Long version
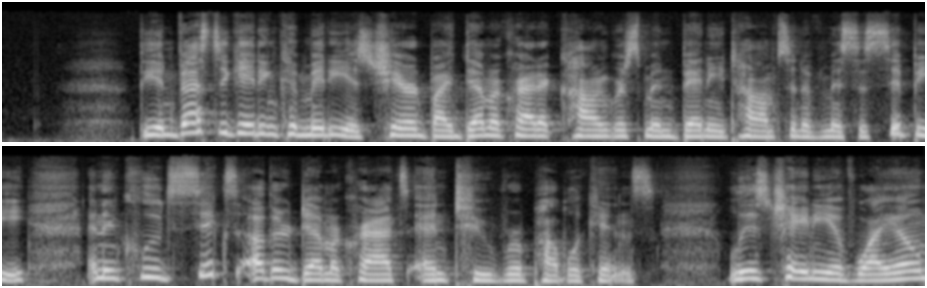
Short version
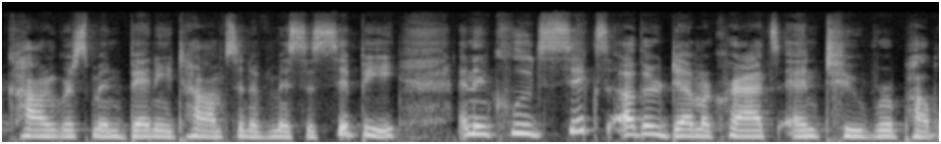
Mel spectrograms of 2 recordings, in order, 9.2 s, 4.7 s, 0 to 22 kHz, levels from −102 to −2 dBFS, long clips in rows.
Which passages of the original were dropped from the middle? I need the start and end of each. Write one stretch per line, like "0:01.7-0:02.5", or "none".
none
